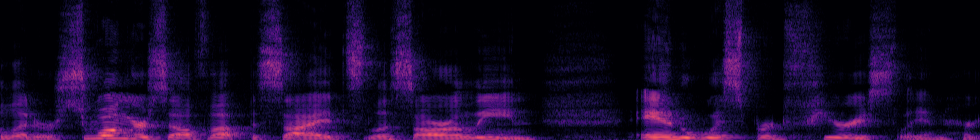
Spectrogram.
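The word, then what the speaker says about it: Lasaraleen: way for the Tarkheena Las- Lasarine. – Lasaraline, or Lasaraline? – La- yes, there's another syllable in there.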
